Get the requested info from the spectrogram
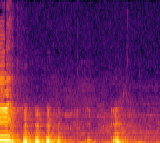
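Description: A man chuckling: a fast run of short laughs that trails off and thins out, with one last chuckle near the end.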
